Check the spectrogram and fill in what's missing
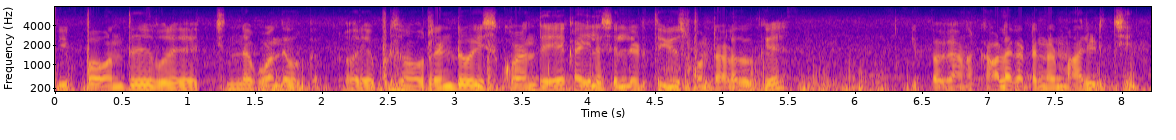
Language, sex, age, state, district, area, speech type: Tamil, male, 18-30, Tamil Nadu, Mayiladuthurai, rural, spontaneous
